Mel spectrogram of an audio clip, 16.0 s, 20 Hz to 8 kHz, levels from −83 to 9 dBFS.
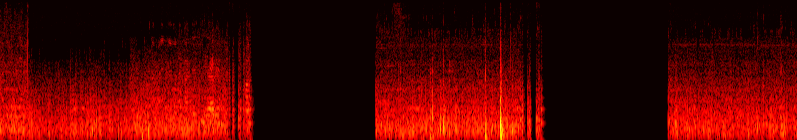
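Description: From 4.56 to 4.93 s the sound turns choppy, breaking up five times with chunks missing. This is repeated packet loss, giving a robotic sound. Packets kept arriving late or not at all, and each hole, the longest 79 ms, was patched by stretching the last good audio. Roughly half of that stretch is filled-in sound rather than real signal.

Almost immediately after, at 5.01 s, the audio cuts out and stays nearly silent until 7.52 s, about 2.5 s of nothing before the sound resumes with that section simply gone. This is most likely a long network dropout, with the receiver briefly extending the last sound and then falling to silence.

The pattern repeats. Between 10.42 and 10.83 s comes another burst of robotic, stuttering packet loss, this time six gaps with the longest 97 ms, and over half the span concealed. At 10.83 s what is likely a second long network dropout takes hold, leaving near-silence until 13.37 s, again about 2.5 s lost outright.

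Throughout, the audio carries nothing above 8 kHz, which fits the G.722 codec of the call path.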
